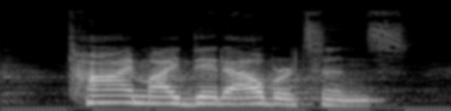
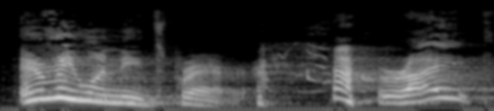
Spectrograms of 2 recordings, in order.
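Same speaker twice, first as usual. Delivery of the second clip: says it with a laugh, higher and louder; 5 semitones higher, 5 dB louder than usual. Real, not acted. To the audience about the woman's couch, laughing. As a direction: laugh through the line, amused.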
